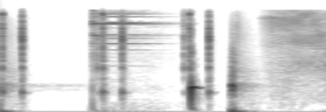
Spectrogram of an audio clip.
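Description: Subscribe-and-like animation sound effects: sharp clicks and pops, a short bell-like ding about half a second in, and a hiss near the end.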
